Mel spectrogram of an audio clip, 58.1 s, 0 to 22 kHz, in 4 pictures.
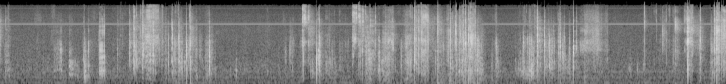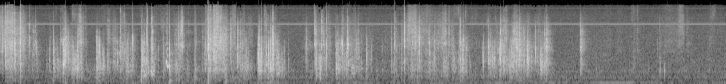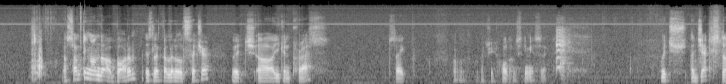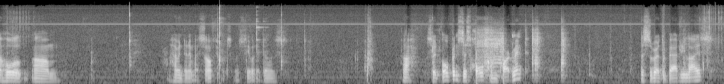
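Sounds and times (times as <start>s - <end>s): plastic wrap crinkling: 1.3s - 4.3s, 5.7s - 12.2s, 12.8s - 25.6s.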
